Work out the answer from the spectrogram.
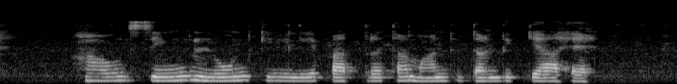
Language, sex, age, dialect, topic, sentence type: Hindi, female, 25-30, Marwari Dhudhari, banking, question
